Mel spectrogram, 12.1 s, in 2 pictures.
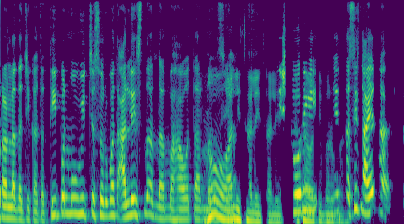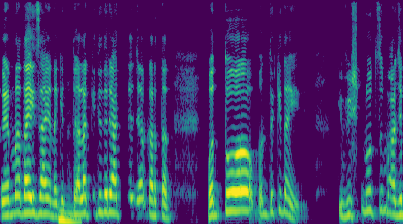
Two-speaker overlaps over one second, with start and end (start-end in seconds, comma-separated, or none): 3.1-5.2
